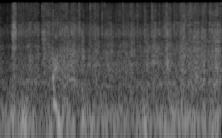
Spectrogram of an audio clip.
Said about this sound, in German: Hier geht so ein wahnsinniger Wind, schaut mal. Hier wird mir fast aus der Hand gerissen.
